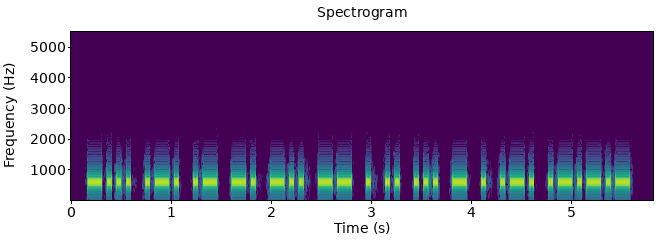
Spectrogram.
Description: Morse code, heard as a keyed tone, about 25 wpm, 600 Hz. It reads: BRANDMEISTER.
